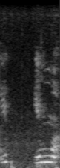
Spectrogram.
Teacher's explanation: இம்மு இந்த ரெண்டு மெய்யெழுத்துமே என்ன ஆகுதுன்னா, இரு மெய்களும் மேல் உதடு கீழ் உதடு, அதாவது 2 உதடும் இப்பு இம்மு சொன்னோம்னா 2 உதடுமே என்ன செய்யுது, அப்படி ஜாயின் பண்ணுதா, இம் அப்படி சொல்லும்போது 2 பொருந்துவதால் 2 உதடும் மேல் உதடும் கீழ் உதடும் பொருந்துவதால பிறக்குது.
